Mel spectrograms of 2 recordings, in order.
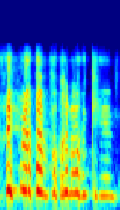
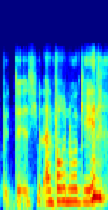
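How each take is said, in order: First: High, laughing through the words. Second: Said in the usual way. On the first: Retold or imitated. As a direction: laugh while pleading to leave. Retelling her own embarrassed thoughts.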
